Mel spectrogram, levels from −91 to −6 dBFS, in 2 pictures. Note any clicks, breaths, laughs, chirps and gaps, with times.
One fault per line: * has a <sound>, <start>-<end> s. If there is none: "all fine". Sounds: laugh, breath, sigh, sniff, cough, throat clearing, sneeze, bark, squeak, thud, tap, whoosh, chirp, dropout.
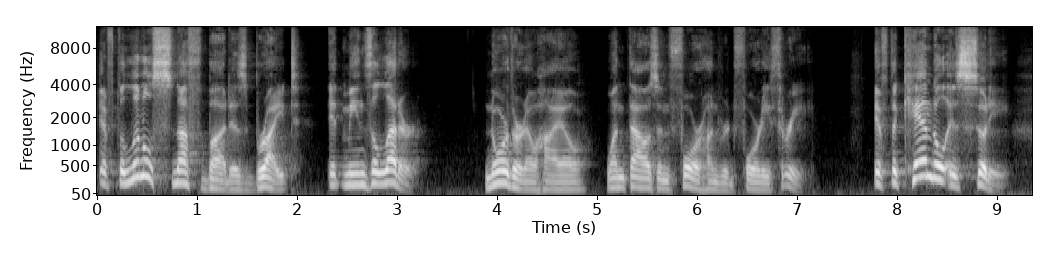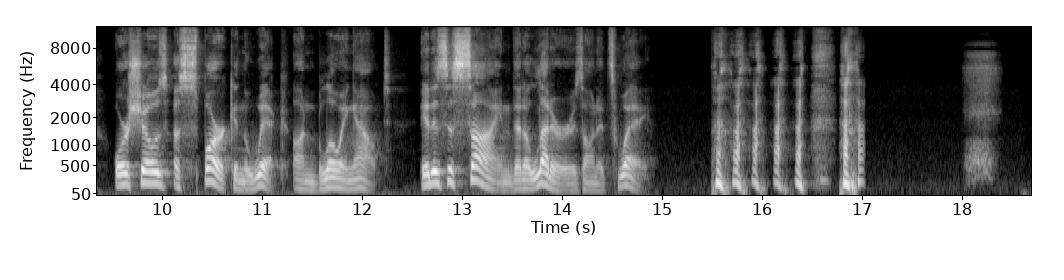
* has a laugh, 15.5-17.0 s
* has a sniff, 18.0-18.4 s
